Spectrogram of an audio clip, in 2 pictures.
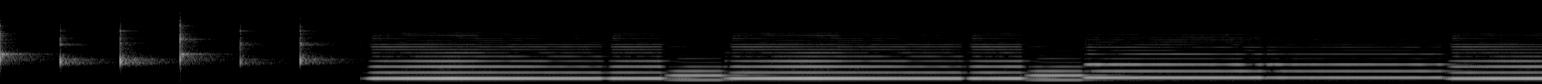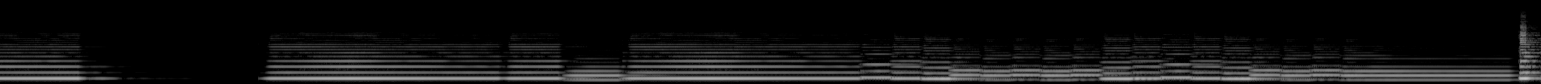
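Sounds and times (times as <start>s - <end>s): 
alto saxophone duet: 3.6s - 16.6s, 18.0s - 30.8s.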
